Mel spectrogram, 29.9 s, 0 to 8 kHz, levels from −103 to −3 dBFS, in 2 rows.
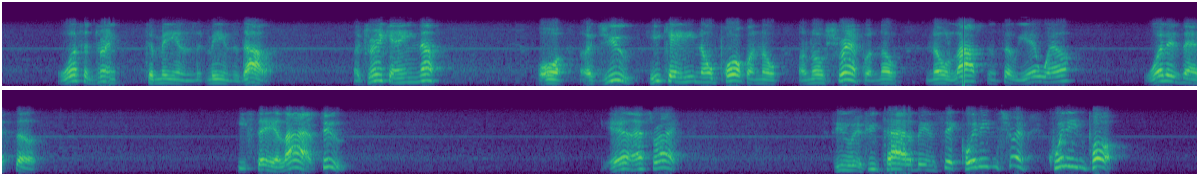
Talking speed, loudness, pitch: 115 wpm, -32 LUFS, 205 Hz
